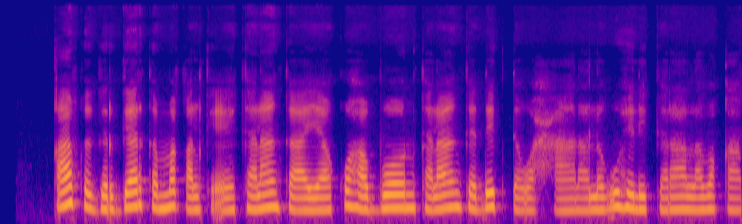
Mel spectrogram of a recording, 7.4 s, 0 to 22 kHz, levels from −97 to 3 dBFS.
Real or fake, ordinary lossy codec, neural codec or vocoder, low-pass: real; none; none; 19.8 kHz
